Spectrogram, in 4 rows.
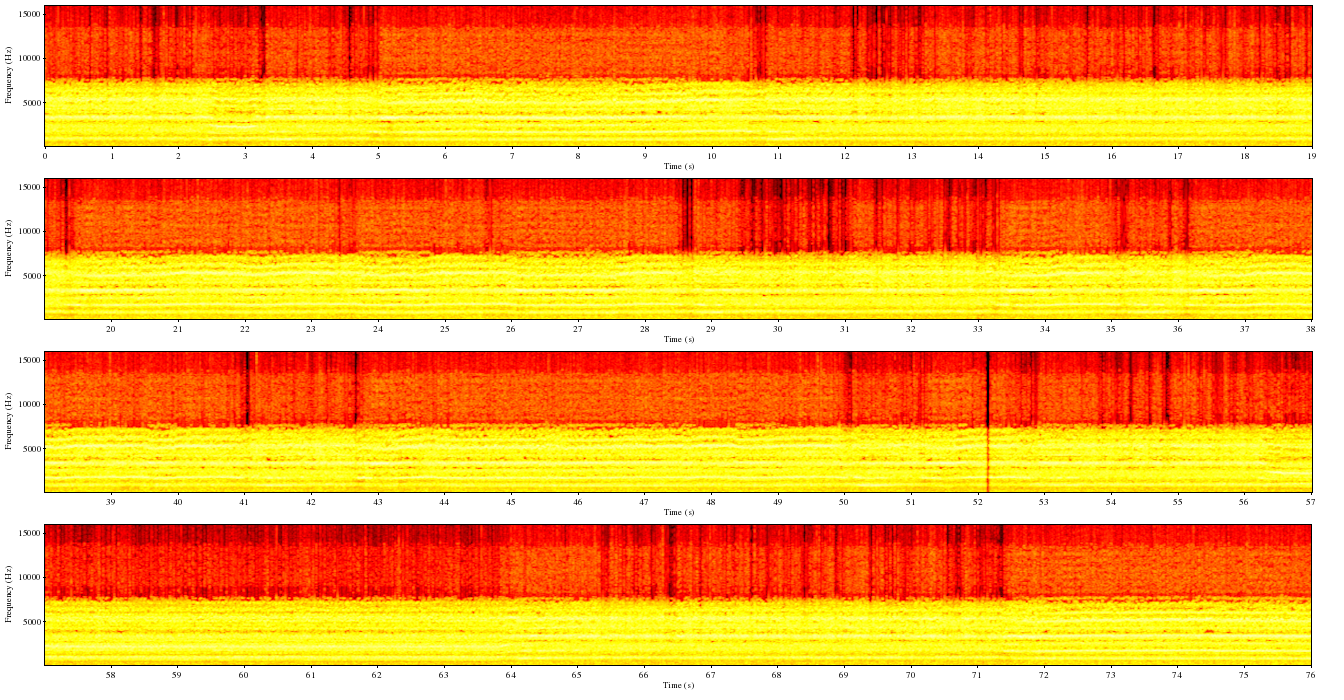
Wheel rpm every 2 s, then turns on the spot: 230, 220, 220, 210, 210, 230, 230, 230, 230, 230, 220, 230, 220, 210, 230, 230, 230, 230, 220, 230, 230, 230, 210, 210, 220, 230, 230, 230, 220, 210, 210, 210, 230, 230, 230, 230, 210, 210.
none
